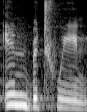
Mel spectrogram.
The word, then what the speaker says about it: in between: For many of us, that N in in between will also start to sound more like an M. In between because you're getting ready for that B sound.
